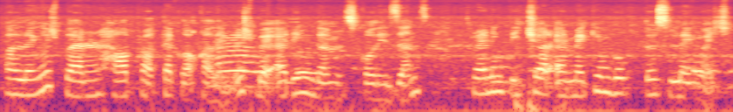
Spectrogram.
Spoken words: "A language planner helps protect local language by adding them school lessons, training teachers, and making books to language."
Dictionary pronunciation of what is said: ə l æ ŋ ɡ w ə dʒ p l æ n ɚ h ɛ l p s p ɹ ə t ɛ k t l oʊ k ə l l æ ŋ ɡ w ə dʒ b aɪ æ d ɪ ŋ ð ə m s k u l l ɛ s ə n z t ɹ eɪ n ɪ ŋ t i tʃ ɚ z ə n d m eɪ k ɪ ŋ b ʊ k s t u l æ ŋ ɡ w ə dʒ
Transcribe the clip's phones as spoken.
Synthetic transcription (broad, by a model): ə l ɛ ŋ ɡ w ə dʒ p l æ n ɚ h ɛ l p p ɹ ə t ɛ k t l oʊ k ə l l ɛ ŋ ɡ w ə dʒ b aɪ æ d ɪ ŋ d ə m s k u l l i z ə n s t ɹ eɪ n ɪ ŋ t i tʃ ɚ ə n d m eɪ k ɪ ŋ b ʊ k t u l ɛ ŋ ɡ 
